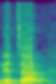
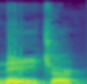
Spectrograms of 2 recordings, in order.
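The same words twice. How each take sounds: First: It uses the common local mispronunciation. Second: It uses the standard English pronunciation. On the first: The speaker calls it wrong. "ভুল উচ্চারণটা হচ্ছে" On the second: The speaker calls it right. "সঠিক উচ্চারণটা হচ্ছে"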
